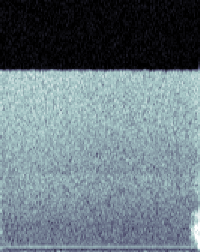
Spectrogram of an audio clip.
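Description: A faint, steady single-pitched tone over low background hiss in a gap between speech.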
